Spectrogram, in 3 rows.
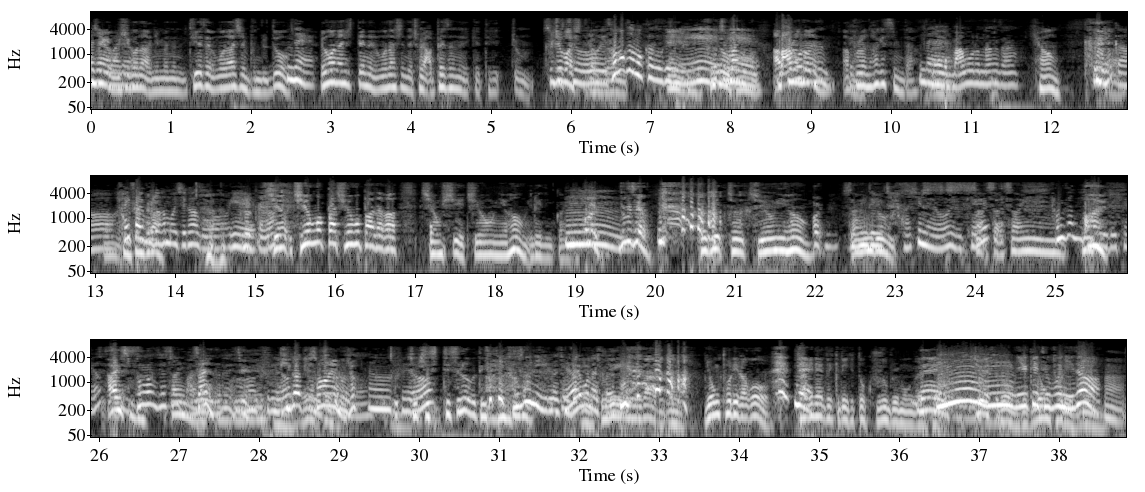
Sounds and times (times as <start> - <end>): Speech: 0.0 - 20.0, 20.6 - 38.8.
